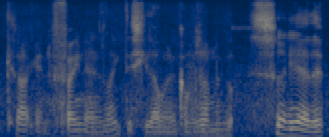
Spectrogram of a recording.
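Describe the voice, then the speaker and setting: The narrator is a travel vlogger on the road and outdoors in a small town. He has a mid-range voice and speaks briskly, rambling through his thoughts with frequent ums and restarts. The recording is lo-fi, with a noisy background.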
